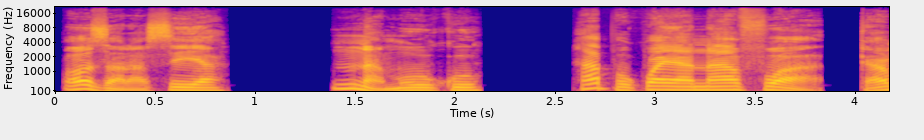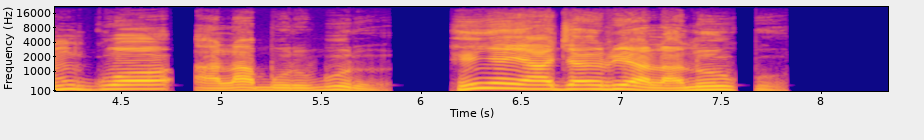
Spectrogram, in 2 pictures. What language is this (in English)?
Igbo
